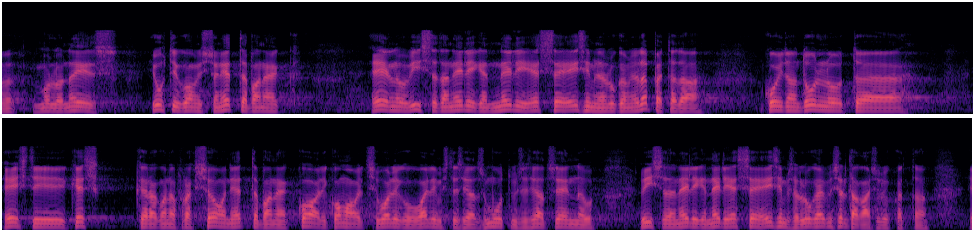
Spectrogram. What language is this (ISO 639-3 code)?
est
